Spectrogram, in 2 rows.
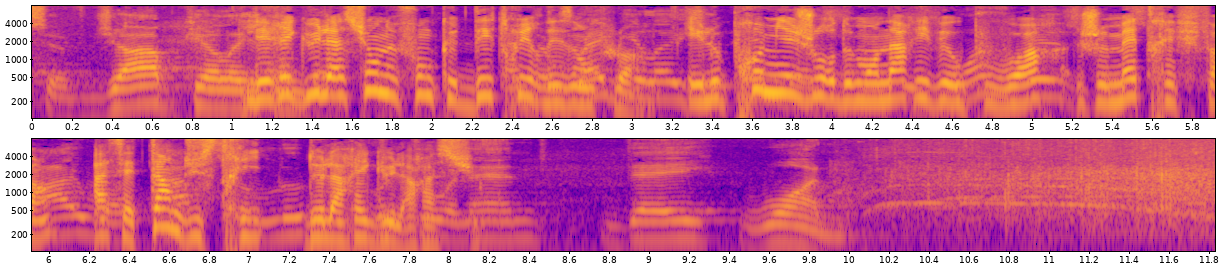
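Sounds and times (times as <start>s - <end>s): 
speech: 0.0s - 10.3s
timid audience applause: 10.1s - 11.8s.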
